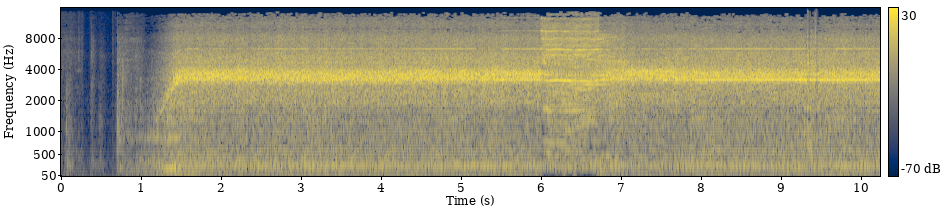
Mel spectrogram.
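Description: Table saw switched on: its motor and blade spin up with a rising whine about a second in, then run steadily at full speed. Around six seconds in the blade briefly cuts through wood as the crosscut sled is pushed through.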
